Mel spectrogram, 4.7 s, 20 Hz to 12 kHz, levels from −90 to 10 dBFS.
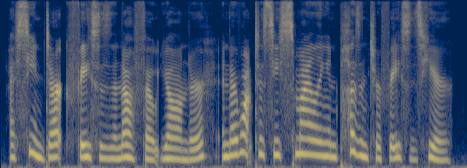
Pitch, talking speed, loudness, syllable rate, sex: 245 Hz, 220 wpm, -17 LUFS, 6.1 syllables/s, female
